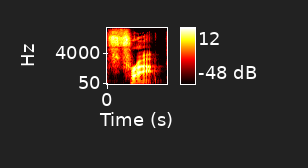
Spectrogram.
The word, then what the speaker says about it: frappe: And then just the other day in I Want a Unicorn Frap. Correct, yes. Spelled frappe to some, but pronounced frap in this production.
